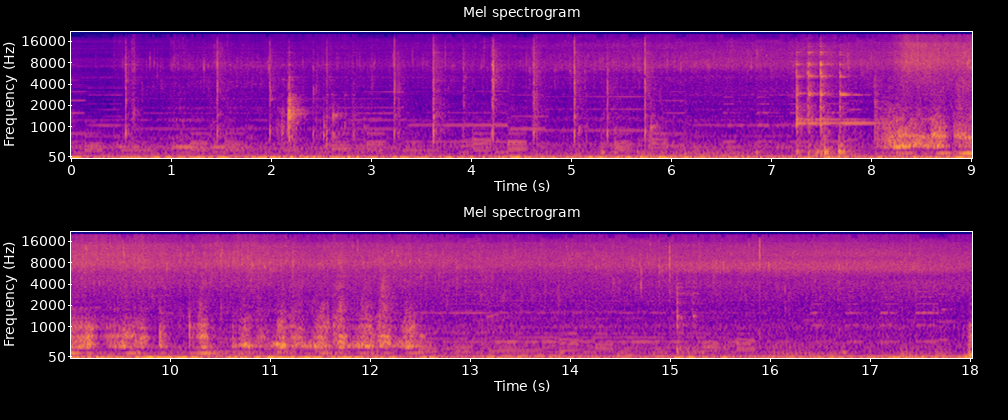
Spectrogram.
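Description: Garlic sizzles loudly in hot annatto oil for chicken bopis, a steady crackling fry that swells as more is added, with occasional utensil clinks and stirring, no talking.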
